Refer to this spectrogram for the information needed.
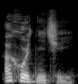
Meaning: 1. hunting 2. hunter's
- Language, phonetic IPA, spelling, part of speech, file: Russian, [ɐˈxotʲnʲɪt͡ɕɪj], охотничий, adjective, Ru-охотничий.ogg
